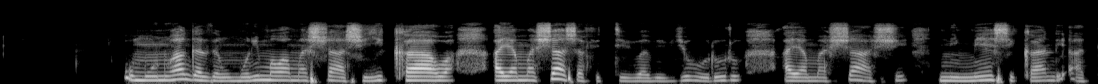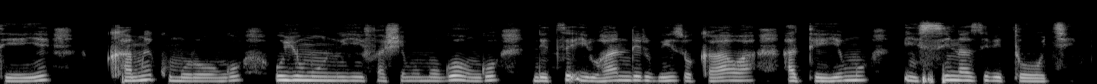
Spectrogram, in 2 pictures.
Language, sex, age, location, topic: Kinyarwanda, female, 18-24, Nyagatare, agriculture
